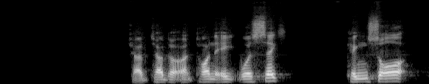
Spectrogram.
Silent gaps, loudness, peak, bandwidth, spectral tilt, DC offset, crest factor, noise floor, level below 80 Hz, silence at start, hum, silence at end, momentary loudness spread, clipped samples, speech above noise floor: none; -16 LUFS; -2 dBFS; 12.5 kHz; -4 dB/octave; under 0.1%; 16 dB; -89 dBFS; -72 dBFS; 1.35 s; none; 0.25 s; 8 LU; under 0.1%; 73 dB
